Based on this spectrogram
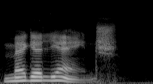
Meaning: a surname, equivalent to English Magellan
- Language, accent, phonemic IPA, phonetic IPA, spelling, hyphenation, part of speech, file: Portuguese, Portugal, /mɐ.ɡɐˈʎɐ̃j̃ʃ/, [mɐ.ɣɐˈʎɐ̃j̃ʃ], Magalhães, Ma‧ga‧lhães, proper noun, Pt-Magalhães.ogg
